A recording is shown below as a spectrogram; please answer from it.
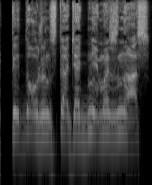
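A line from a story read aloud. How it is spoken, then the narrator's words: Sung, velvety and slightly hoarse. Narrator (Russian): запел бархатистым, немного хриплым голосом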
